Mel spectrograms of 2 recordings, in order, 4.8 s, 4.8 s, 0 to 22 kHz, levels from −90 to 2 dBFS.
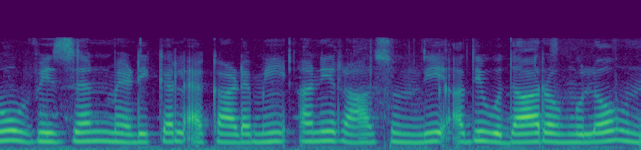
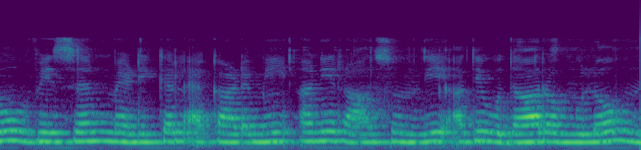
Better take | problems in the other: first | room echo; dies away in 0.6 s

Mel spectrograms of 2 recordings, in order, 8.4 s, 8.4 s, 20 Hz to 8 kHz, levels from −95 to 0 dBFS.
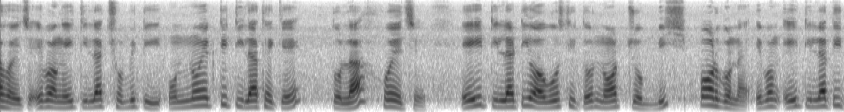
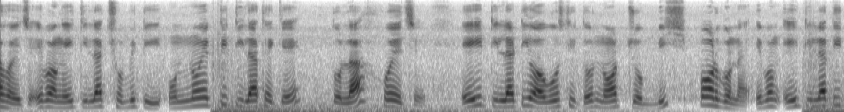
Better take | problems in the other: first | background sound (Explosion); 19 dB below the speech

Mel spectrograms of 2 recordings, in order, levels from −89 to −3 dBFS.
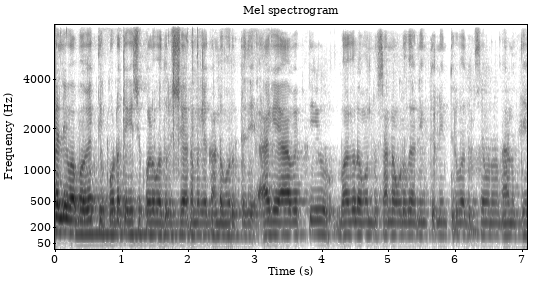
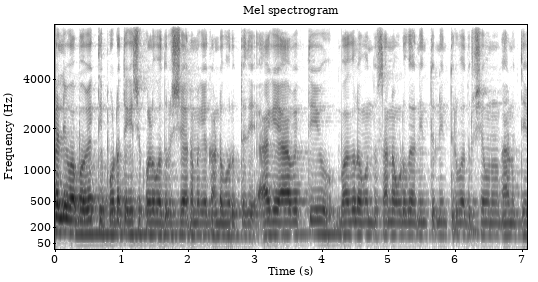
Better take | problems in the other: second | noise reduction (neural mask model Resemble Enhance denoiser)

